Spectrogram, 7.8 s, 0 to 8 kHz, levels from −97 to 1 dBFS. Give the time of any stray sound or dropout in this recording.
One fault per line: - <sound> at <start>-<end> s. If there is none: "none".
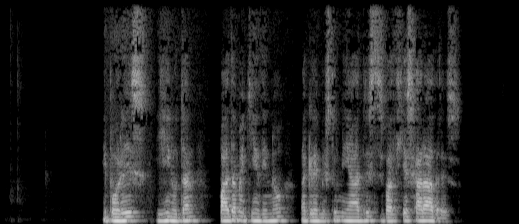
none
